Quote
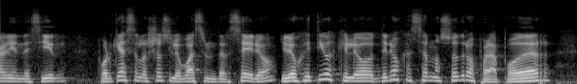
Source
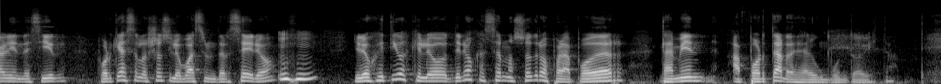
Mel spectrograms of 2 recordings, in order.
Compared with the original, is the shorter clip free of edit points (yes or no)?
no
